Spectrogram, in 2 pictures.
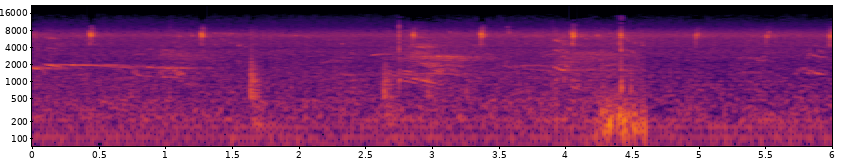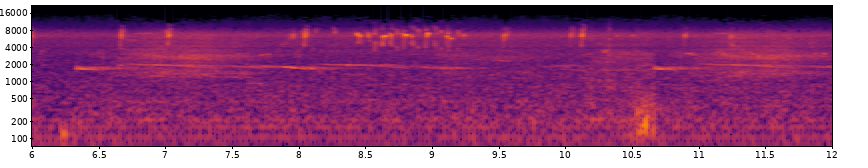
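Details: White-winged choughs, highly social birds in family flocks, in an Australian backyard give faint, drawn-out, slightly falling whistles over a steady run of high, thin chips and a few soft thumps.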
